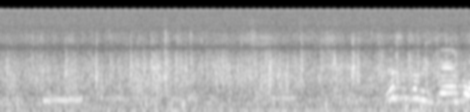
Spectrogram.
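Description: A group of people murmurs and chatters quietly.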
